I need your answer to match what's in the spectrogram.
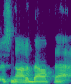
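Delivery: ordinary delivery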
